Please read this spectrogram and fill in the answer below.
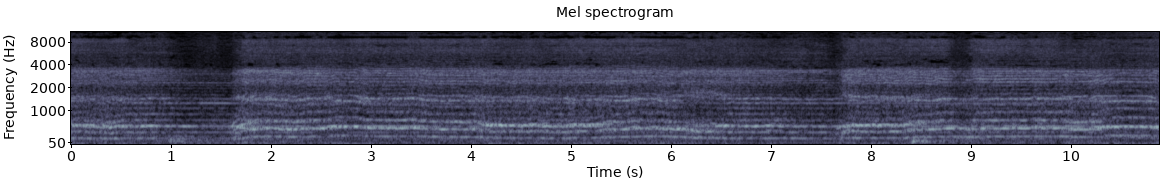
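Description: Male monastic choir chanting Byzantine psalmody: a melody line bends and moves over a steady held low drone (the ison). The sound thins briefly twice, about a second in and again near eight seconds.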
